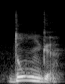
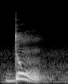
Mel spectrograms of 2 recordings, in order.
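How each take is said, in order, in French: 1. Le mot se termine par un g final bien prononcé. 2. Le mot s'arrête court avant tout g final. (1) "un peu comme en français où on dirait ong, dong" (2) "on ne prononce pas le G final, on s'arrête à la moitié"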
